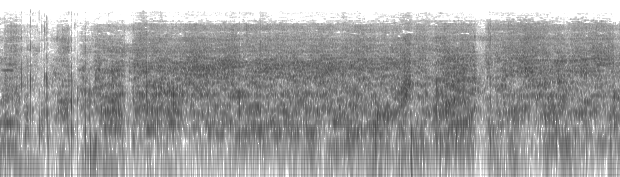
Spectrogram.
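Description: Water rushing and splashing over rocks in a steady hiss, with a few short sharp sounds in the first second.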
